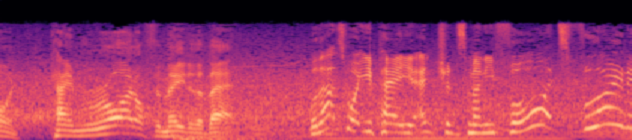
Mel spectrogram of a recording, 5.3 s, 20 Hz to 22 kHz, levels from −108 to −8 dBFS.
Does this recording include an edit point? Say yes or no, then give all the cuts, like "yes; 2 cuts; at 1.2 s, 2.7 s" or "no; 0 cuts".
yes; 1 cut; at 2.5 s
